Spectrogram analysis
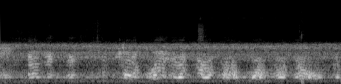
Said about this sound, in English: But with HF, and I'll turn my HF rig on, you're going to hear some static in the background. And this is on 40 meters.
